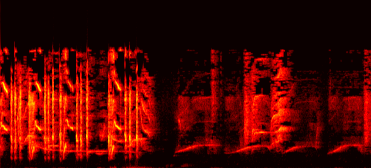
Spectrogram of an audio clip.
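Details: Oriental magpie-robin kept at home, opening with dense rapid trilled chatter, then a pause and several separate upslurred whistles repeated at a steady pace.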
